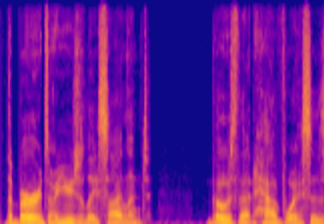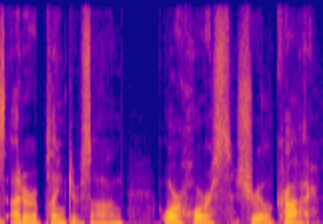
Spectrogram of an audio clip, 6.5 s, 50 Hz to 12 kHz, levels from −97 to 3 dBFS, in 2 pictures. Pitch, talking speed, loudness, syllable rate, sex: 130 Hz, 160 wpm, -20 LUFS, 5.0 syllables/s, male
